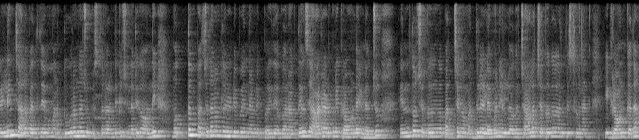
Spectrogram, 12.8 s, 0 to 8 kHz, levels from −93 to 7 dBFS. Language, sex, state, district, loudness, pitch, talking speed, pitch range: Telugu, female, Andhra Pradesh, Srikakulam, -18 LUFS, 220 Hz, 160 wpm, 210-235 Hz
